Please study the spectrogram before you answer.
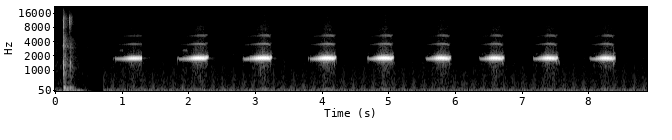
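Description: Northern forest rain frog giving eight short, clear, bird-like whistles, one almost every second, all on the same steady pitch; nothing else stands out.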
